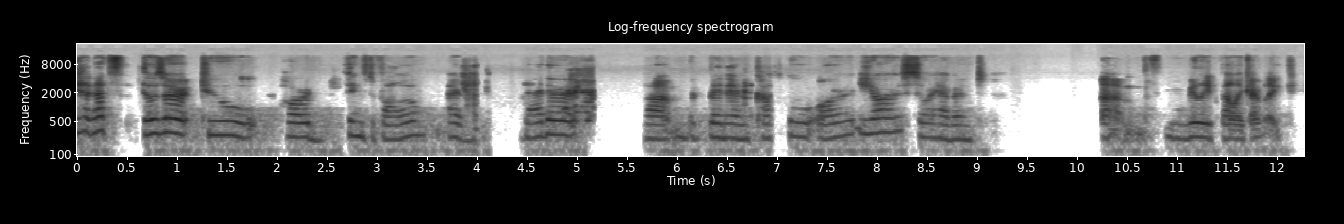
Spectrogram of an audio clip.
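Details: Young female who stutters, with sound repetitions and word repetitions; real stuttering.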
